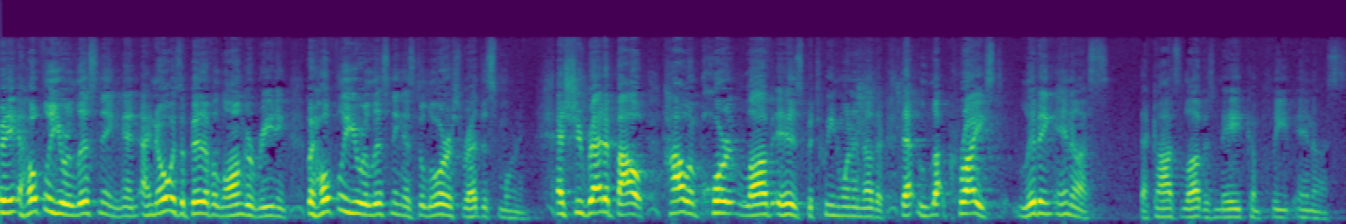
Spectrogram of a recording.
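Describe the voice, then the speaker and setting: Talking at a very fast pace, a man uses lively intonation with big swings in loudness. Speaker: pastor. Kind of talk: sermon. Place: church.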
